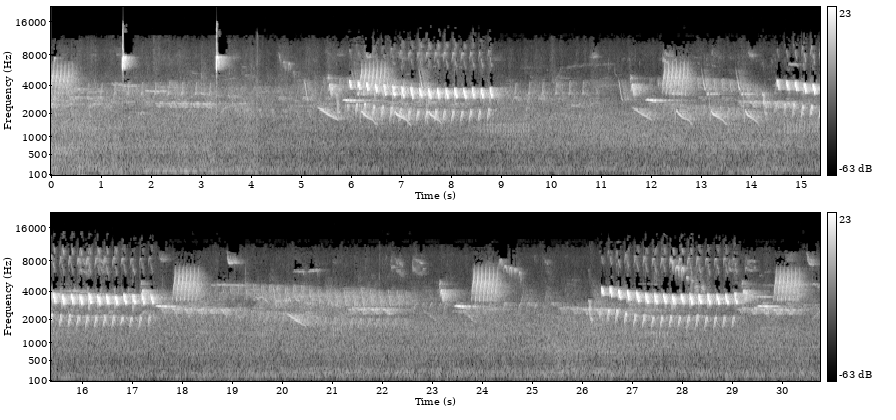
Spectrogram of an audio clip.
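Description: A songbird sings the same song three times, each a few down-slurred notes running into a fast, even trill of about three seconds. Two sharp clicks come in the first few seconds, over a steady outdoor background hiss.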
